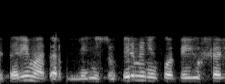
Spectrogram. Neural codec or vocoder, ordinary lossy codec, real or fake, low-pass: vocoder, 22.05 kHz, 80 mel bands, Vocos; AAC, 32 kbps; fake; 5.4 kHz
